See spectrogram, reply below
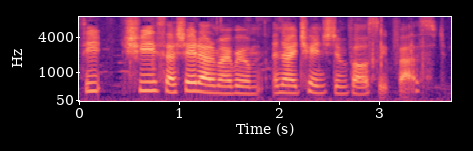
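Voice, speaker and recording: A woman reads a first-person children's story aloud, plain and unhurried, stumbling now and then on a word. Her voice sits slightly high and sounds very smooth and clean. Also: a little mellow. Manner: plain storytelling, occasional slips and restarts.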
